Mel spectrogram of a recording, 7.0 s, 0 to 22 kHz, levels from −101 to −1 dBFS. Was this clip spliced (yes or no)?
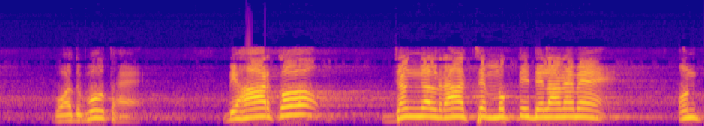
no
